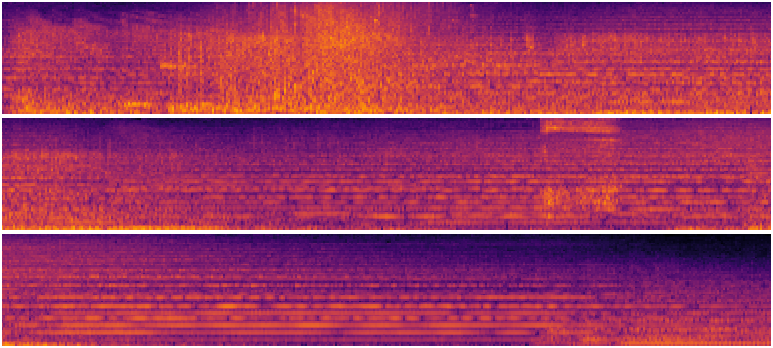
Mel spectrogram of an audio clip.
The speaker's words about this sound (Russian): Удар молнии!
